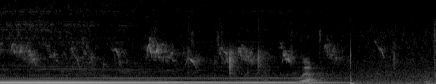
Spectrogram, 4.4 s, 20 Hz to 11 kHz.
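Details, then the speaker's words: 1991 Chevrolet Camaro RS: the old in-tank pump, powered directly by a probe, is pumping fuel out of the tank. There is a steady mid-pitched electric whine that then cuts off, and the return line only drips. Normal fuel pump whine. "Yeah, the return line is just dripping, but you can see she's pumping out pretty good. Hear that pump whining?"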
